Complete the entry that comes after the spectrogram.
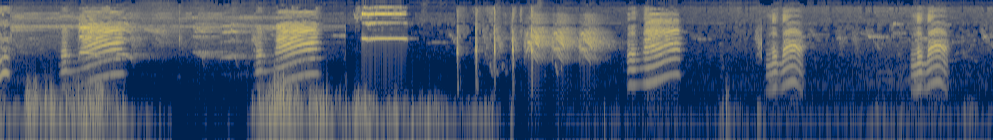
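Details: Loud, repeated parrot squawks in downward-sweeping harmonic bursts, several in quick series with gaps between, over a steady low background rumble and brief speech.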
